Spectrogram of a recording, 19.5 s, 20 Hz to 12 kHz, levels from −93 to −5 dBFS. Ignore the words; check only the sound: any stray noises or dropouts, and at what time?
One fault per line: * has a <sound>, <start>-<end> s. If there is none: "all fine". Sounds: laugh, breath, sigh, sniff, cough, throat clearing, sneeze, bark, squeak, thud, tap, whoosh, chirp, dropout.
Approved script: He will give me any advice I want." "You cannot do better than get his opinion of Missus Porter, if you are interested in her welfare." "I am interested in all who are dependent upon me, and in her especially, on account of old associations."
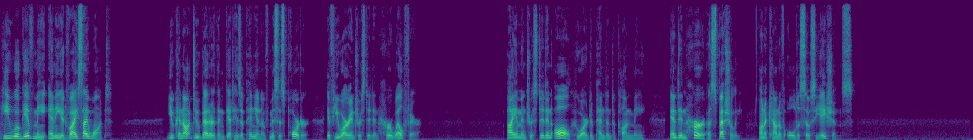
all fine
